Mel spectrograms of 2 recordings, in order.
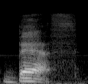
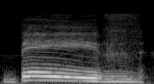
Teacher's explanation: The word bath is a noun with an unvoiced th, bath. But when you change it into a verb, to bathe, the vowel changes to an A sound and the th is voiced.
